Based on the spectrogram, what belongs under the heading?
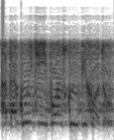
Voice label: take off, dialogs russian; War Thunder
